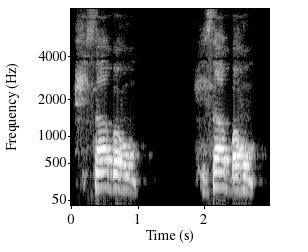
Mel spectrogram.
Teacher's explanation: हा जो है बीच हलक से पढ़ना है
